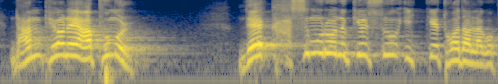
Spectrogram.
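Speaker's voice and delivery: slow, earnest prayer with 내 stressed; 내 and 남편의 said loud and high, each word weighed; model prayer. Shown as a demonstration. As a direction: pray it slowly, leaning on 내 and 남편의. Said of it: "기도하세요".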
